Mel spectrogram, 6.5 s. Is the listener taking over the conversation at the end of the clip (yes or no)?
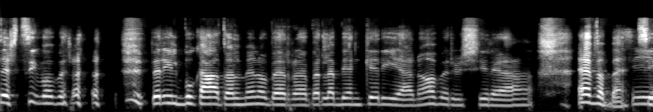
yes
